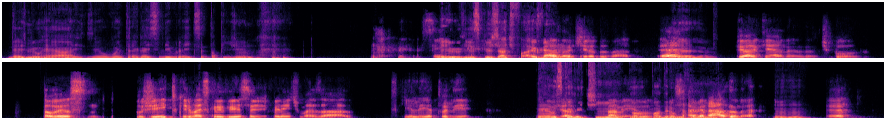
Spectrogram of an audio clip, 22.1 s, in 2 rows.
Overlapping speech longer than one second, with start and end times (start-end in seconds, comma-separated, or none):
17.9-20.1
